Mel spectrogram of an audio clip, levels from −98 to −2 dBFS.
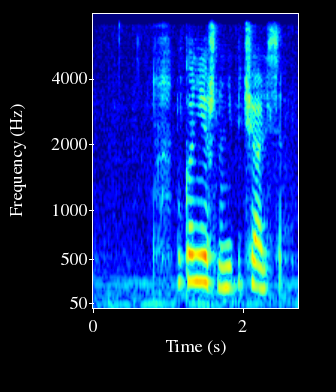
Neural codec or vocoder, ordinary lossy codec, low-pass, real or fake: vocoder, 44.1 kHz, 128 mel bands every 256 samples, BigVGAN v2; none; 7.2 kHz; fake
